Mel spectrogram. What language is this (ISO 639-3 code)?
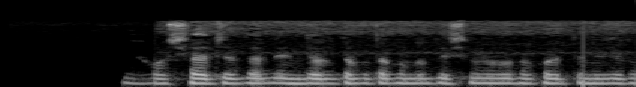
ben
